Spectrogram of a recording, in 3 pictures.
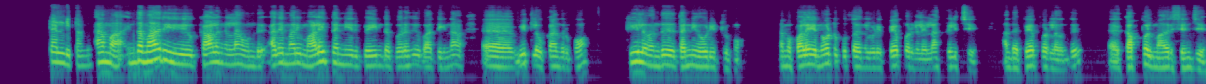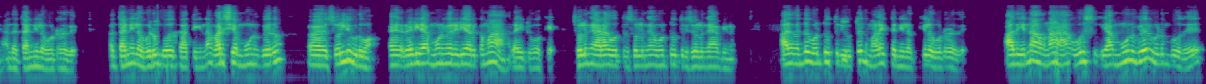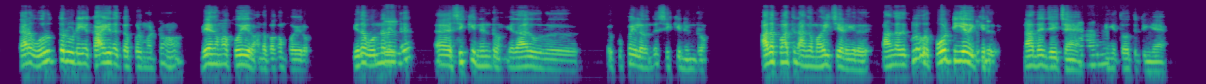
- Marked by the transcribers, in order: other background noise; in English: "ஒன், டூ, த்ரீ"; in English: "ஒன், டூ, த்ரீ"; drawn out: "ஒரு"; unintelligible speech; unintelligible speech
- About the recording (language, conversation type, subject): Tamil, podcast, மழை பூமியைத் தழுவும் போது உங்களுக்கு எந்த நினைவுகள் எழுகின்றன?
